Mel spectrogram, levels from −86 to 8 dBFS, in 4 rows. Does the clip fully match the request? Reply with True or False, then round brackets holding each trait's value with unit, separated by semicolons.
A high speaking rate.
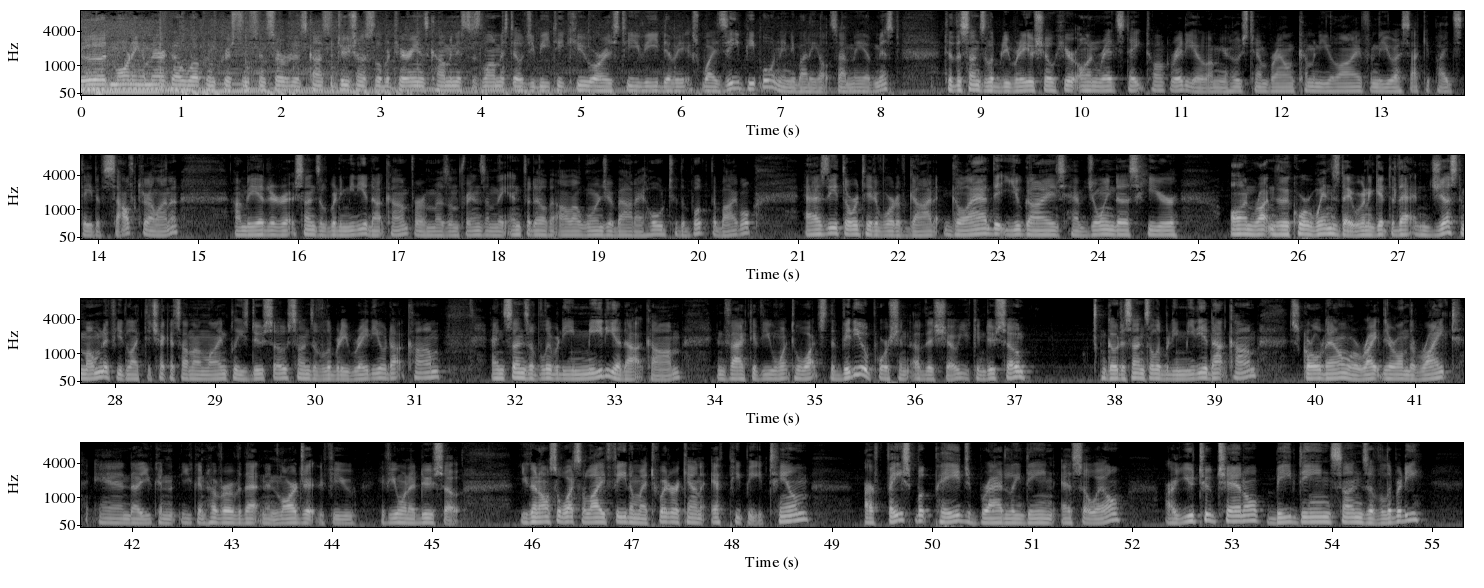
True (215 wpm)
